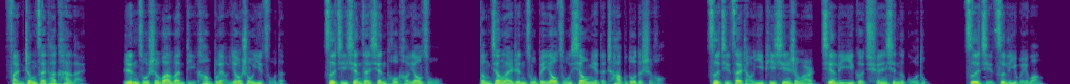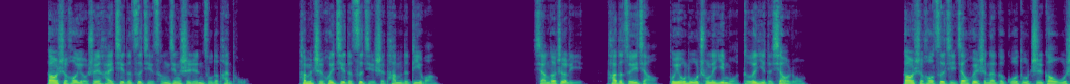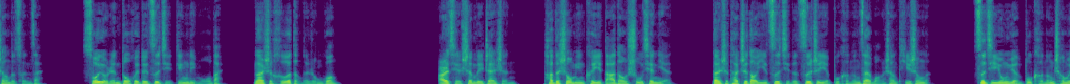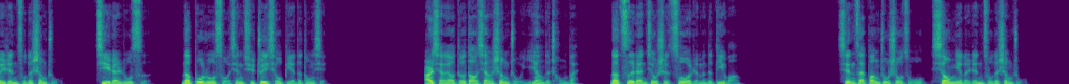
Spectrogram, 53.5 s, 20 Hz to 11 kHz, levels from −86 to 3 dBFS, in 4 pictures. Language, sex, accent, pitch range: Chinese, male, native, 100-155 Hz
